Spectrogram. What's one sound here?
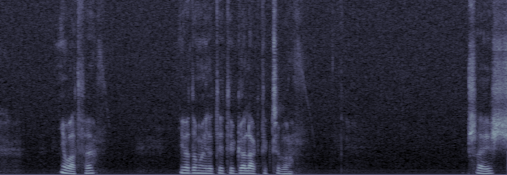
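A middle-aged man speaks calmly into a headset microphone, in short bursts.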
